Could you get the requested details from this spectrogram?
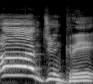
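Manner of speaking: very high, slow, put-on Scottish brogue. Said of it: "with my little brogue".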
